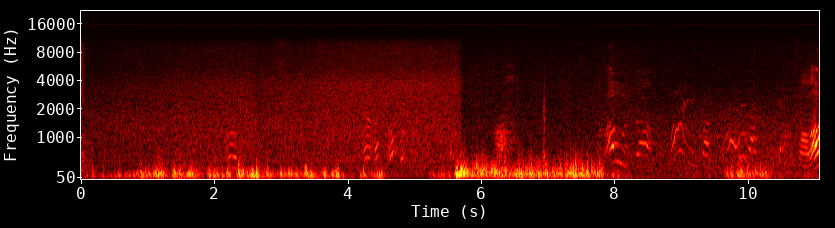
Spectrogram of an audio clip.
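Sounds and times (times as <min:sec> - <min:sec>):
wind rumbling on microphone: 0:00.0 - 0:08.3, 0:09.2 - 0:11.0
rustling foliage: 0:00.0 - 0:11.0
steady hiss: 0:00.0 - 0:11.0.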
